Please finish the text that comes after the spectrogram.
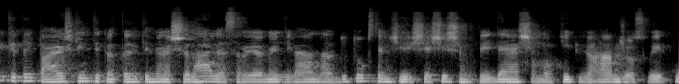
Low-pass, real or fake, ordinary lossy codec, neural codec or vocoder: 14.4 kHz; fake; Opus, 16 kbps; codec, 32 kHz, 1.9 kbps, SNAC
